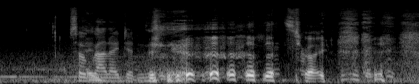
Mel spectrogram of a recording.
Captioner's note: laughs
